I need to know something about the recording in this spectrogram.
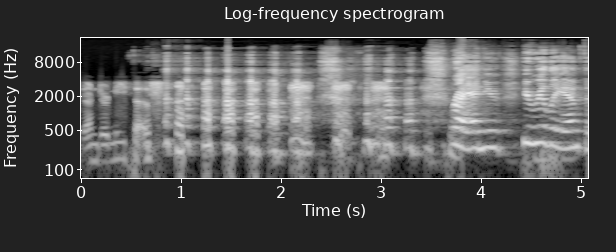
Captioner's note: laughing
